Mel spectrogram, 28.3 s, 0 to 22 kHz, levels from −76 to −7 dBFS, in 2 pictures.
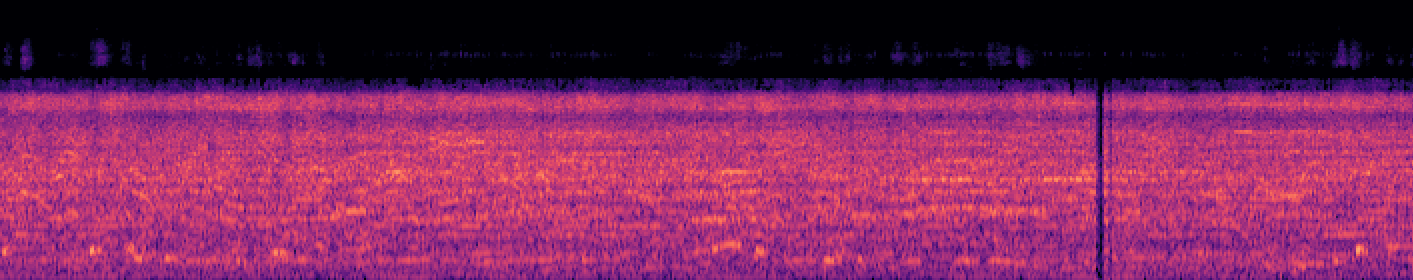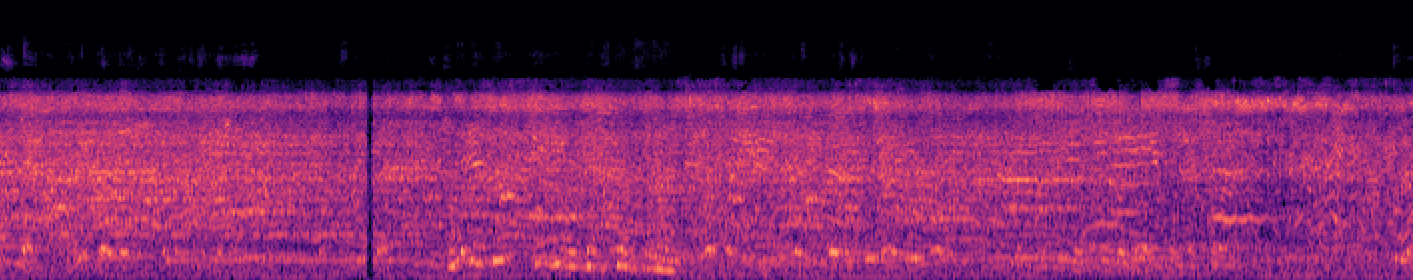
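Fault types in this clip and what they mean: Short stall from a late packet: the jitter buffer ran dry, so the last sound was held for 73 ms at 10.95 s and 60 ms at 17.79 s.
Short concealed packet loss: 20 ms of audio never arrived near 11.09 s. The receiver continued the preceding sound over the gap, causing a brief smear.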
